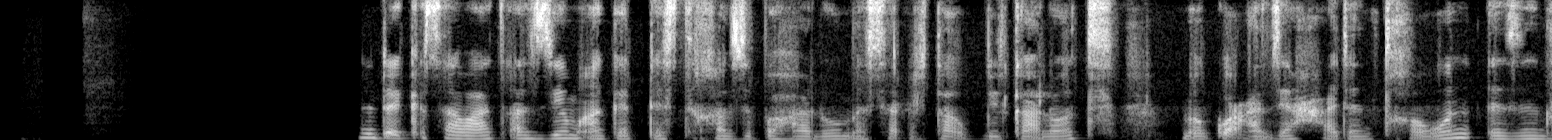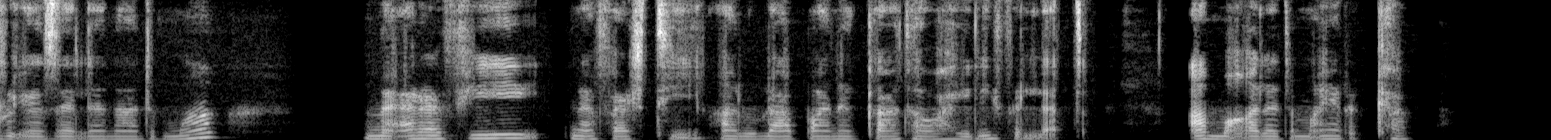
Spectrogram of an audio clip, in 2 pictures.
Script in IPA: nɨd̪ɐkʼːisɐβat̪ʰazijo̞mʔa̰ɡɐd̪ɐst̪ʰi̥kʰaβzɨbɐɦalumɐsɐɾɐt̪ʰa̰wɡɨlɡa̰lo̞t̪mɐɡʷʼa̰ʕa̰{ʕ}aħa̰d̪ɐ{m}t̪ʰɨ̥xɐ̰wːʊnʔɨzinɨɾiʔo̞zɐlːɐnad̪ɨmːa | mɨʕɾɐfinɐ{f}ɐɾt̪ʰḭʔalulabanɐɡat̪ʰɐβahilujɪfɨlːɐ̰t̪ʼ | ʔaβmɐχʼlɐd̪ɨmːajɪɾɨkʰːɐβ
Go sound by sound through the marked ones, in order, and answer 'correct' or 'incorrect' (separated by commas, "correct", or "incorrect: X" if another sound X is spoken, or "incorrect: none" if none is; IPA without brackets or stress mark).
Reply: incorrect: z, incorrect: n, correct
